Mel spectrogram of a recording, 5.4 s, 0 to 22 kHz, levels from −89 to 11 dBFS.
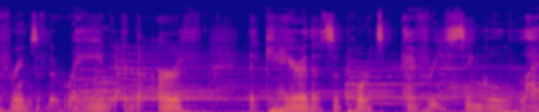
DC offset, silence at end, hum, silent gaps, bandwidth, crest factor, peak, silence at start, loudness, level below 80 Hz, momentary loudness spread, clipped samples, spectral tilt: under 0.1%; 0 s; none; none; 16 kHz; 18 dB; -18 dBFS; 0 s; -35 LUFS; -46 dBFS; 13 LU; under 0.1%; -3.5 dB/octave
